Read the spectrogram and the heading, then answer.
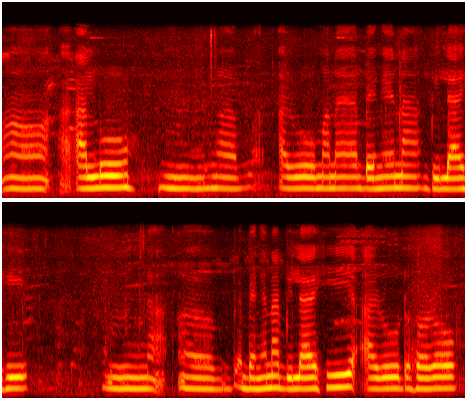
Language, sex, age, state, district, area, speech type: Assamese, female, 60+, Assam, Dhemaji, rural, spontaneous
